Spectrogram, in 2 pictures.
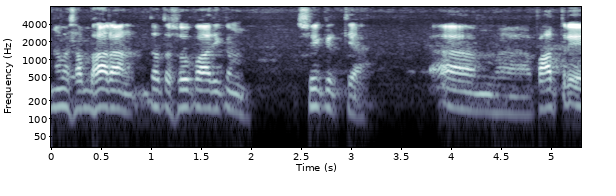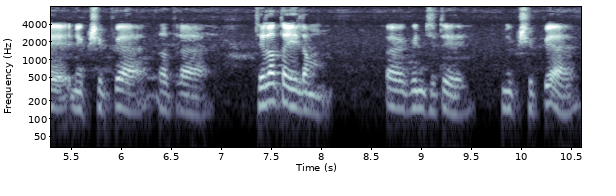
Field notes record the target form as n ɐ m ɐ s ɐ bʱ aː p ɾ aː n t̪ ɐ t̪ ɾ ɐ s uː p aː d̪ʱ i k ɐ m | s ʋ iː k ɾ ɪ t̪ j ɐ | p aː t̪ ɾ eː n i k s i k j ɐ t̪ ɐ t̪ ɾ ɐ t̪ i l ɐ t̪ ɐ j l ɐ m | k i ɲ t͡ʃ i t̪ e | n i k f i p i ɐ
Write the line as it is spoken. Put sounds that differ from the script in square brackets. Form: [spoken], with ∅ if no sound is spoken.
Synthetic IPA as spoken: n ɐ m ɐ s ɐ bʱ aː [∅] ɾ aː n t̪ ɐ t̪ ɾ ɐ s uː p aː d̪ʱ i k ɐ m | s ʋ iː k ɾ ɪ t̪ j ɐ | p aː t̪ ɾ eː n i k [ʂ] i [p] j ɐ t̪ ɐ t̪ ɾ ɐ t̪ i l ɐ t̪ ɐ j l ɐ m | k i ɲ t͡ʃ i t̪ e | n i k [ʂ] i p [j] ɐ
